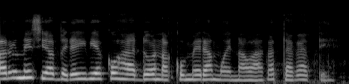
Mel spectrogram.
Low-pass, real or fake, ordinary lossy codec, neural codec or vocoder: none; fake; none; codec, 24 kHz, 3 kbps, HILCodec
